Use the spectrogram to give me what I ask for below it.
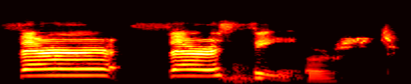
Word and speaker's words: thirsty: Thirsty. Sediento. Very good. And the pronunciation. La pronunciación sería como así. I will show you. Thirsty. Thirsty. Mm-hmm. Así como con la Z en español.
